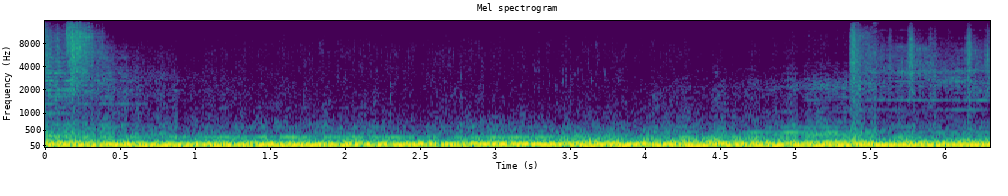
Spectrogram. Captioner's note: molten surge rumbles; music fades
